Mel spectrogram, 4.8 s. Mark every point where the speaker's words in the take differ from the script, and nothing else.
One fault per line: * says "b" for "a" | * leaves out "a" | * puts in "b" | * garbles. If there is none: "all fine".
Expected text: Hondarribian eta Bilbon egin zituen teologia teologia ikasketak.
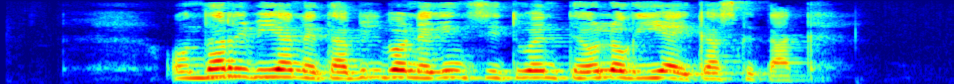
* leaves out "teologia"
